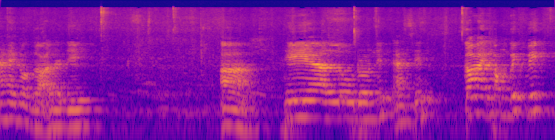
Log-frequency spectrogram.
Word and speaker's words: hyaluronic acid: Dạ, đọc là hyaluronic acid.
